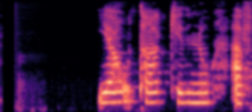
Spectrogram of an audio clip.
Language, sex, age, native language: Icelandic, female, 8, Icelandic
